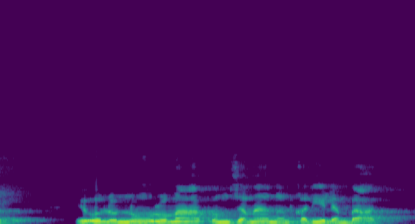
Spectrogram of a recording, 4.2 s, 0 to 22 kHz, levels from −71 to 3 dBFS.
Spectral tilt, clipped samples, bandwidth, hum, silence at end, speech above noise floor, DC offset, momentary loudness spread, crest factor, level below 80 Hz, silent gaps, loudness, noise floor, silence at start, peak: -10 dB/octave; under 0.1%; 4.1 kHz; none; 0.3 s; 33 dB; under 0.1%; 7 LU; 12 dB; -66 dBFS; none; -13 LUFS; -45 dBFS; 0 s; 0 dBFS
